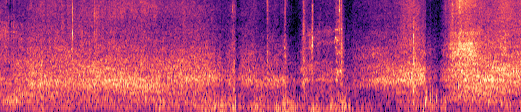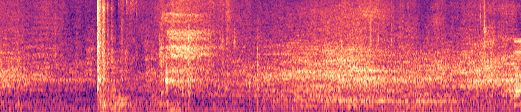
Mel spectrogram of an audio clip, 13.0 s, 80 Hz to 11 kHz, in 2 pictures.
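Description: A 1941 Chevrolet Master Deluxe Sedan Delivery drives along with a continuous engine and road rumble mixed with wind noise, punctuated by a few sharp thumps and knocks.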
